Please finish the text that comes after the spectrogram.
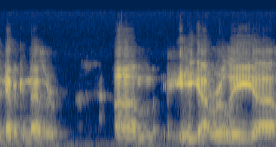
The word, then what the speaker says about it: Nebuchadnezzar: and and and Nebuchadnezzar some people say Nebuchadnezzar but I just say Nebuchadnezzar um he got really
